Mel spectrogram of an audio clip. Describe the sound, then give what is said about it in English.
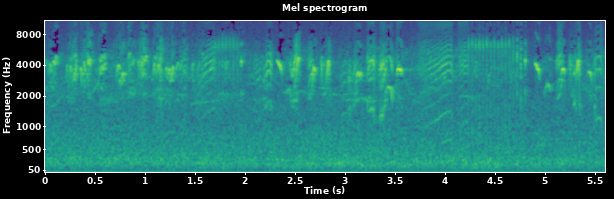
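A barn swallow sings a rich, continuous babbling twitter of quick high chirps and buzzy trills, flowing without pause and heard alone with no talking. “The song, often given from a wire or on the wing, is a wonderful rich babbling which flows like water”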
